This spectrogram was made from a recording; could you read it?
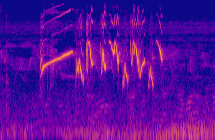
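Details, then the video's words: Yellow-fronted canary (Serinus mozambicus) song: a long rising whistle followed by a quick run of bright, high chirped notes, about a dozen within one and a half seconds. "Yellowfronted canary - Serinus Mozambicus - Beautiful Bird Chirping"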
